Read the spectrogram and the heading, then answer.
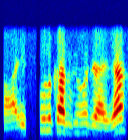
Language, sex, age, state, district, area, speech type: Hindi, male, 30-45, Bihar, Samastipur, rural, conversation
